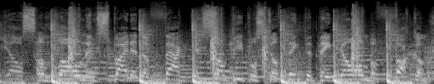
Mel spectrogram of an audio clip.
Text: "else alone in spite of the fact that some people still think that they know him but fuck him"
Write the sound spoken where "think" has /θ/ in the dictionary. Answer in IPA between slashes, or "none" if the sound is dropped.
/θ/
